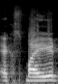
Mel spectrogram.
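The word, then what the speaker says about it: expiate: ये राइम करता है एक्सपायरेट से।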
